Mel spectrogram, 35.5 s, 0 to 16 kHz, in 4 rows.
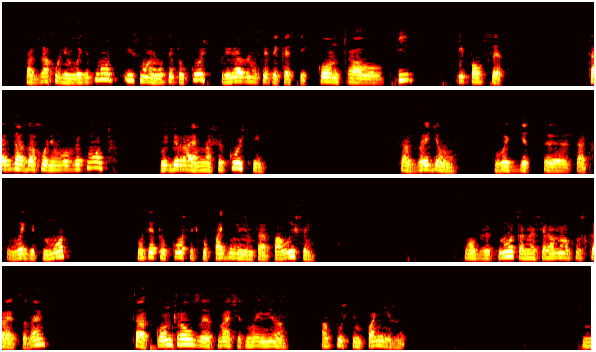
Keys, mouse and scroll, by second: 0.1-1.5 drag, 2.2 click, 3.8 shift+click, 9.0 click, 15.3 click, 17.8-18.8 drag, 21.2-23.0 drag, 24.0-25.0 drag, 29.3 ctrl+z, 31.1-32.5 drag, 33.6 click.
